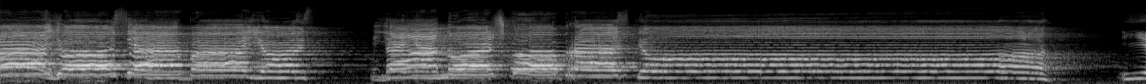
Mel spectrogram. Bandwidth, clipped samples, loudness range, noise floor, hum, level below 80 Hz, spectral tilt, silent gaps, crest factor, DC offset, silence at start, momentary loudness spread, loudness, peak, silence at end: 14.5 kHz; under 0.1%; 6 LU; -49 dBFS; none; -60 dBFS; -0.5 dB/octave; none; 16 dB; under 0.1%; 0 s; 10 LU; -17 LUFS; -4 dBFS; 0 s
